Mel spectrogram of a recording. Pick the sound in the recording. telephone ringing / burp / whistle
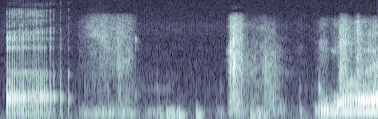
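burp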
